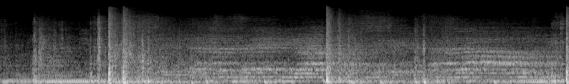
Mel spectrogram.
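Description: Firework shells and comets bursting with several sharp bangs: a pair about a second in, another about three seconds in and one at the very end. Music with sustained notes runs underneath.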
